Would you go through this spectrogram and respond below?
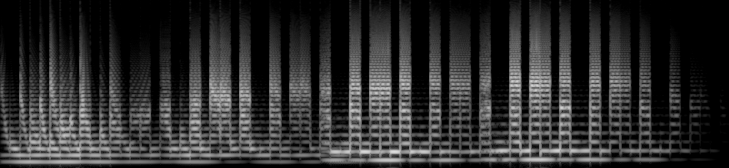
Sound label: Preset Modulation Crossfade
